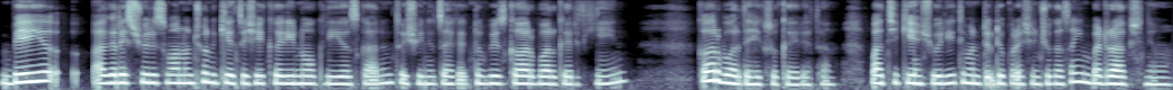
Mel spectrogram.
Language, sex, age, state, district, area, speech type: Kashmiri, female, 30-45, Jammu and Kashmir, Bandipora, rural, spontaneous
